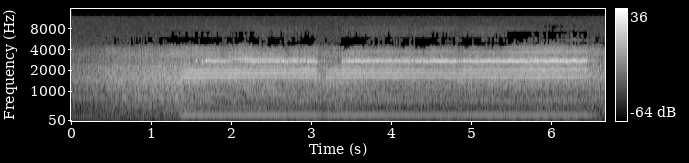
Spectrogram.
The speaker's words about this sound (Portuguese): Ah, lá vem um caminhão.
